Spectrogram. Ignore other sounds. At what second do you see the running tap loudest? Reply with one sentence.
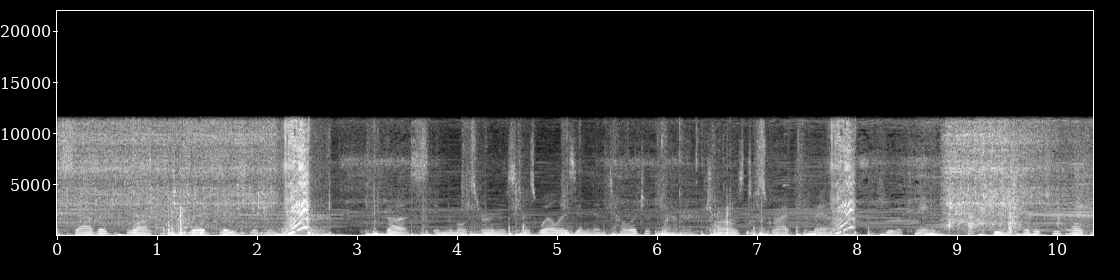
The loudest moment of the running tap is at 9 seconds.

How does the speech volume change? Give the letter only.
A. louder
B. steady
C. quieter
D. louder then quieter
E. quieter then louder
B.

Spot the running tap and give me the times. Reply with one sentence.
You can hear the running tap from 0.0 to 2.3 s and from 8.8 to 10.2 s.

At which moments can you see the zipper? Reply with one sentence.
You can hear the zipper from 0.8 to 2.8 s and from 6.2 to 8.1 s.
